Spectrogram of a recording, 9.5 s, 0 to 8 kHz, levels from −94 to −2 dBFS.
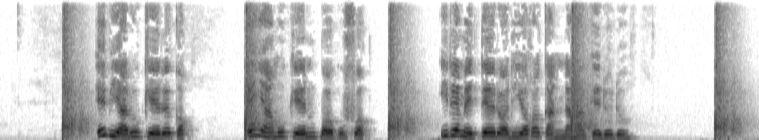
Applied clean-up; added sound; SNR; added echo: none; Gunshot, gunfire; 12 dB; none.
